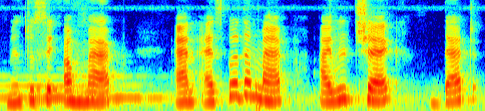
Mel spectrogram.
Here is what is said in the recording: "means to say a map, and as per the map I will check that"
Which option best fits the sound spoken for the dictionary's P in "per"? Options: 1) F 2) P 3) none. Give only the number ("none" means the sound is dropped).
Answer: 1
